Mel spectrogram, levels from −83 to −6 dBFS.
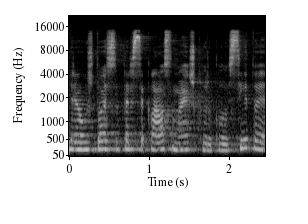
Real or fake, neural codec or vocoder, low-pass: real; none; 14.4 kHz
